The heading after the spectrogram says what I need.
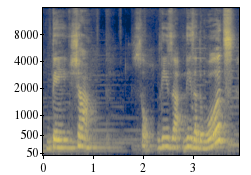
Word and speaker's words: déjà: Déjà, D, accent aigu, J, A, accent grave. Déjà.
